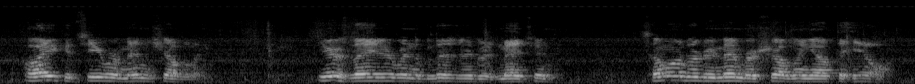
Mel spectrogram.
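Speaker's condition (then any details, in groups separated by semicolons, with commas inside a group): ALS; expects swallowing and breathing trouble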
